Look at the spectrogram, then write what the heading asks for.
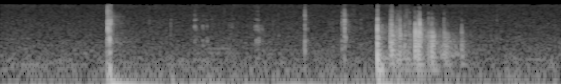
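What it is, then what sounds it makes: Bar of soap being shaved. A utility knife blade shaves the red and gold outer layer off a solid pink bar of soap held in the hand. A sharp scraping crack is followed by fainter scratches and then a quick cluster of crisp, bright cutting clicks and scrapes.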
